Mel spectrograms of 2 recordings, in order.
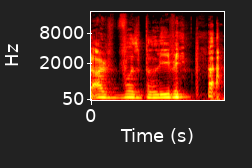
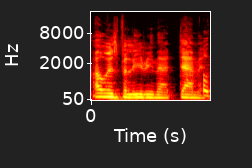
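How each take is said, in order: First: Laughing through the words, caught out; co-host laughs after falling for the made-up story; laughing at being fooled. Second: Louder, mock-indignant complaint; co-host protests that he fell for the made-up story; mock outrage. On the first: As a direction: laugh it out, half annoyed at being tricked. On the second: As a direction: protest loudly that you fell for it. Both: Real, not acted. Caught out by a joke.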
